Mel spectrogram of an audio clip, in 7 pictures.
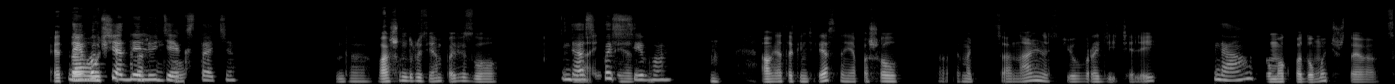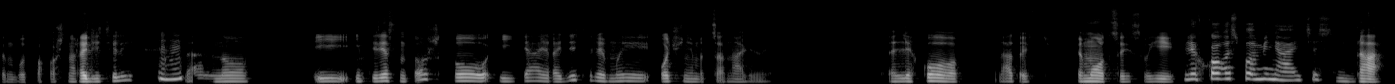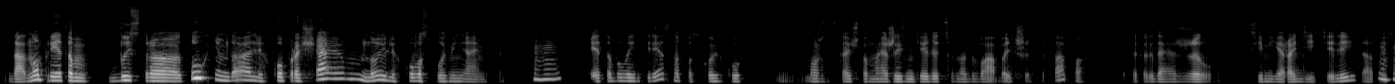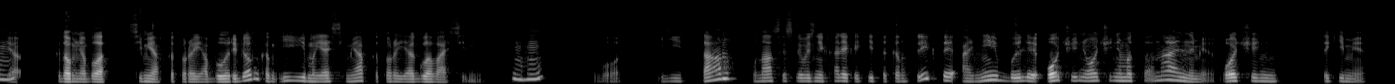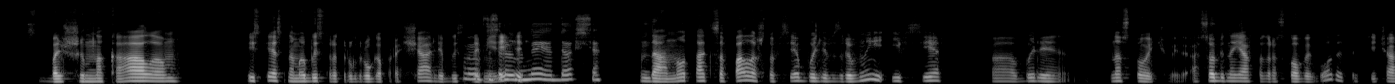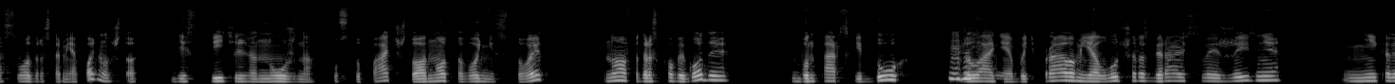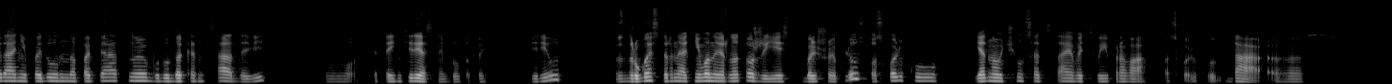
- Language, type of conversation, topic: Russian, unstructured, Что важнее — победить в споре или сохранить дружбу?
- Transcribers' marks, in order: tapping; other background noise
